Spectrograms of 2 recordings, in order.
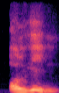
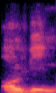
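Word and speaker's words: Holguín: will draw hin versus Olin Olin Alin because you don't pronounce the h or I don't think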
